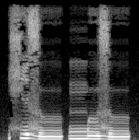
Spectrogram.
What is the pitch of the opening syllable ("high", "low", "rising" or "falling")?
high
